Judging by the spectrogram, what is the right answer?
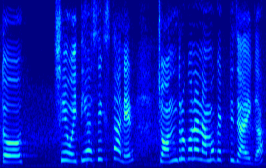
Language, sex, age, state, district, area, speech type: Bengali, female, 18-30, West Bengal, Paschim Medinipur, rural, spontaneous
